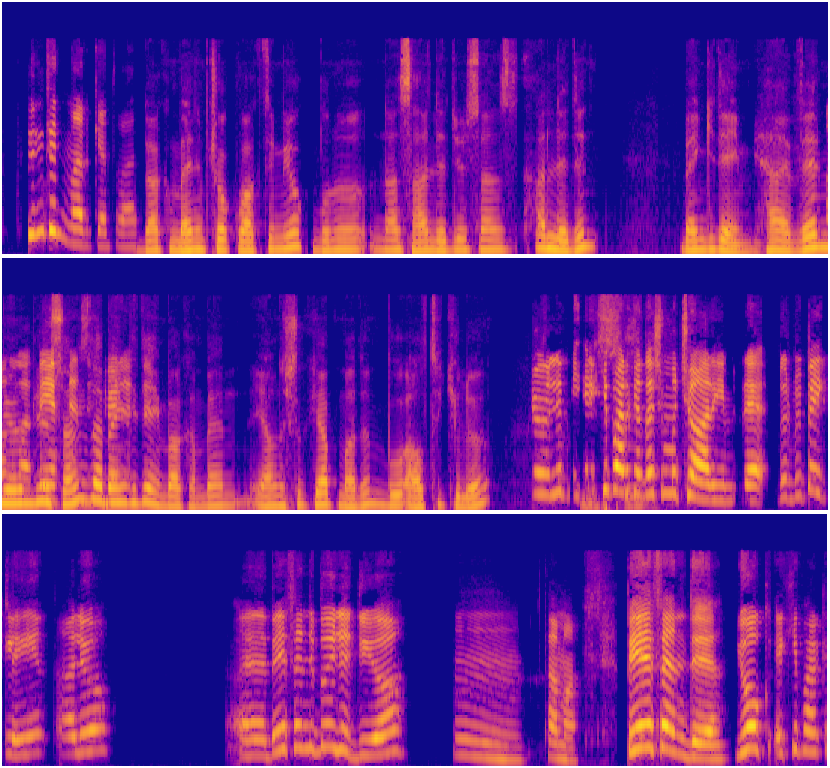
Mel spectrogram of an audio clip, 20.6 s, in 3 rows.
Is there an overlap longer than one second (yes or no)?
yes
